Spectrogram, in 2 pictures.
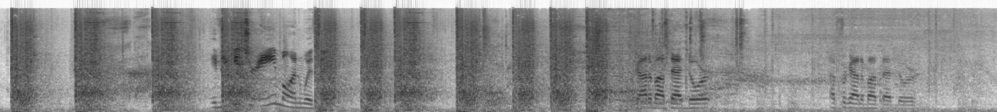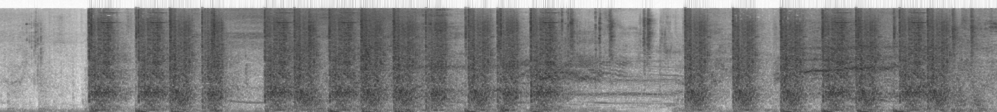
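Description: A rifle fires rapid, loud shots in bursts.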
